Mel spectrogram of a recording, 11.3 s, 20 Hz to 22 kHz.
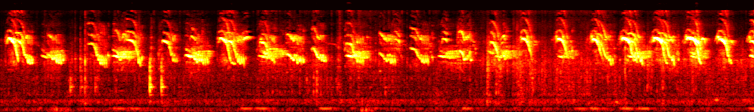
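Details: Canary chicks, 15 days old, begging: rapid high chirps repeated about twice per second, each a short descending and rising squeak, bursts continuing steadily with a faint low hum underneath.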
